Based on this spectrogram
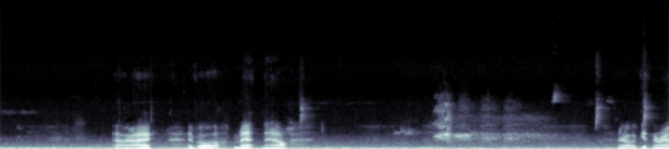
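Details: Indian peafowl peahens trading contact calls with a lost peachick that has joined two hens: a series of short, harsh, harmonic honks in bursts, with a man talking and low background rumble.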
